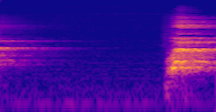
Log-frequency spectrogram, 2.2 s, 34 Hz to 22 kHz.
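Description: A dog barking: one bark fades out over the first half-second, then after a short near-silent gap a new bark starts suddenly about 1.6 seconds in and rings on.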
